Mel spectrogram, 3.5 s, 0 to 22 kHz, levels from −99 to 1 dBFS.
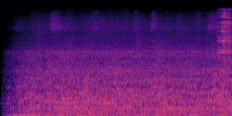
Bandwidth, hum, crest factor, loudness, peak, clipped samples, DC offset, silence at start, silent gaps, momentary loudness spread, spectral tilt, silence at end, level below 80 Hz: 16 kHz; none; 16 dB; -43 LUFS; -26 dBFS; under 0.1%; under 0.1%; 0.05 s; none; 4 LU; -4 dB/octave; 0 s; -52 dBFS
